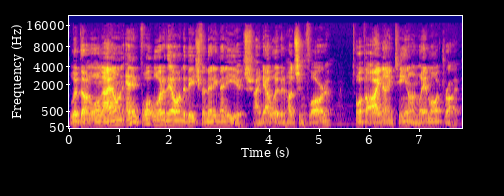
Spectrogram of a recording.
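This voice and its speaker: An older man from New York City with a New York accent, recording a boastful, emphatic video message at home. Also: low voice. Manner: boastful, emphatic, slow deliberate delivery. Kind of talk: direct-to-camera video message. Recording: echoey room with faint ambient noise.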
